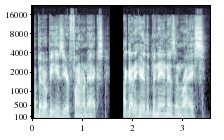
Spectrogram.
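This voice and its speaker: A man's voice: fairly low pitch, steady tone, quick pace, a bit bright, smooth, dry recording, studio quality. A man hosting casual political reaction commentary, blunt and profane, rambling with frequent "right?" tags.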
